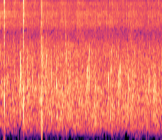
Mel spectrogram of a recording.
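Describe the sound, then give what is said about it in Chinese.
Steady applause from an audience for performers after a drama performance, a dense patter of many hands clapping at an even level with a few sharper claps standing out near the start. No one speaks. “我们多谢各位刚才精彩的演出，我们再一次鼓掌给他们。”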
